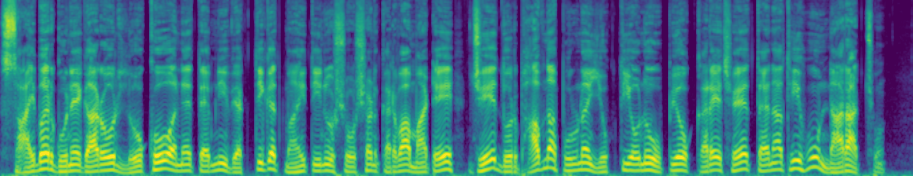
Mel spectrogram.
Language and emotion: Gujarati, disgusted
